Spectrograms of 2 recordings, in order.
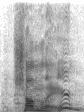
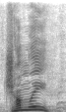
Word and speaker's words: Cholmondeley: I'm looking at this phrase and I see Marchioness of Cholmondeley. And you're saying what? – Chumley. – That's pronounced Chumley? – Yes.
